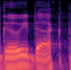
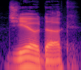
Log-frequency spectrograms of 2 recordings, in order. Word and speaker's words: geoduck: I think they had some gooey duck, perhaps. – Mm, which I once pronounced geoduck.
